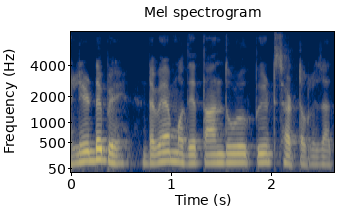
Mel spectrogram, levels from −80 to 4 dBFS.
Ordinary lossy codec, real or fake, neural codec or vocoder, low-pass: none; fake; codec, 16 kHz, 2 kbps, X-Codec, HuBERT features, trained on LibriSpeech; none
